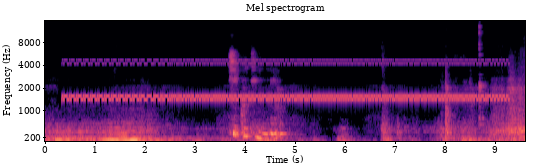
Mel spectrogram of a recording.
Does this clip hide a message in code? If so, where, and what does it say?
Yes: NAVTEX (SITOR-B), 100 baud, 170 Hz shift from 0.3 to 9.3 s, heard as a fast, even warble, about 1500 Hz centre, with the noise inside a lift. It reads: ZCZC IA86 NAV WARNING 179. WRECK IN PSN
